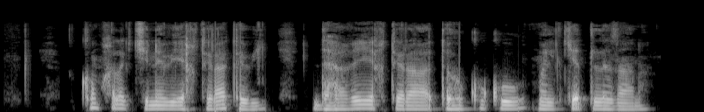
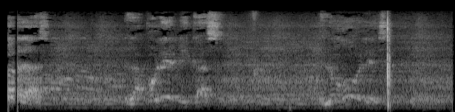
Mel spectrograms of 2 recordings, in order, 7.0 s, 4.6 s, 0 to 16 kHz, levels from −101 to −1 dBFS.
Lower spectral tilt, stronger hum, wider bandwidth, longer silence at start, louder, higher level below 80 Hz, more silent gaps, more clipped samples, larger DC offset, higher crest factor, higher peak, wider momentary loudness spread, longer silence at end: first, -6.5 dB/octave vs 1 dB/octave; neither; second, 7.8 kHz vs 11 kHz; first, 0.85 s vs 0.05 s; first, -29 LUFS vs -36 LUFS; first, -58 dBFS vs under -90 dBFS; first, 2.98-3.02 s, 3.08-3.12 s vs none; neither; neither; second, 20 dB vs 36 dB; second, -10 dBFS vs -4 dBFS; second, 8 LU vs 18 LU; first, 0.55 s vs 0 s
